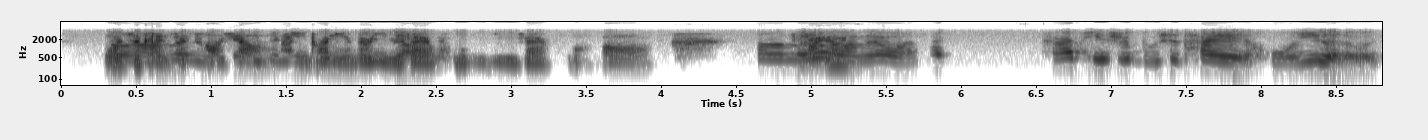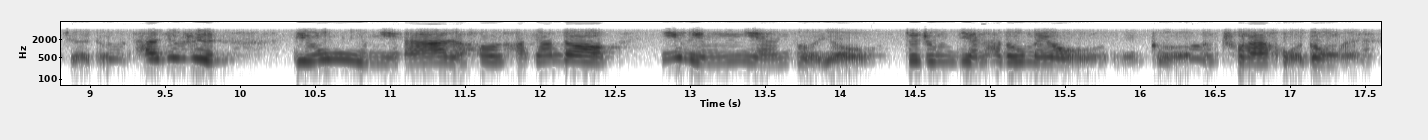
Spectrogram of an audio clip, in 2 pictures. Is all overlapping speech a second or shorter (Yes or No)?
No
